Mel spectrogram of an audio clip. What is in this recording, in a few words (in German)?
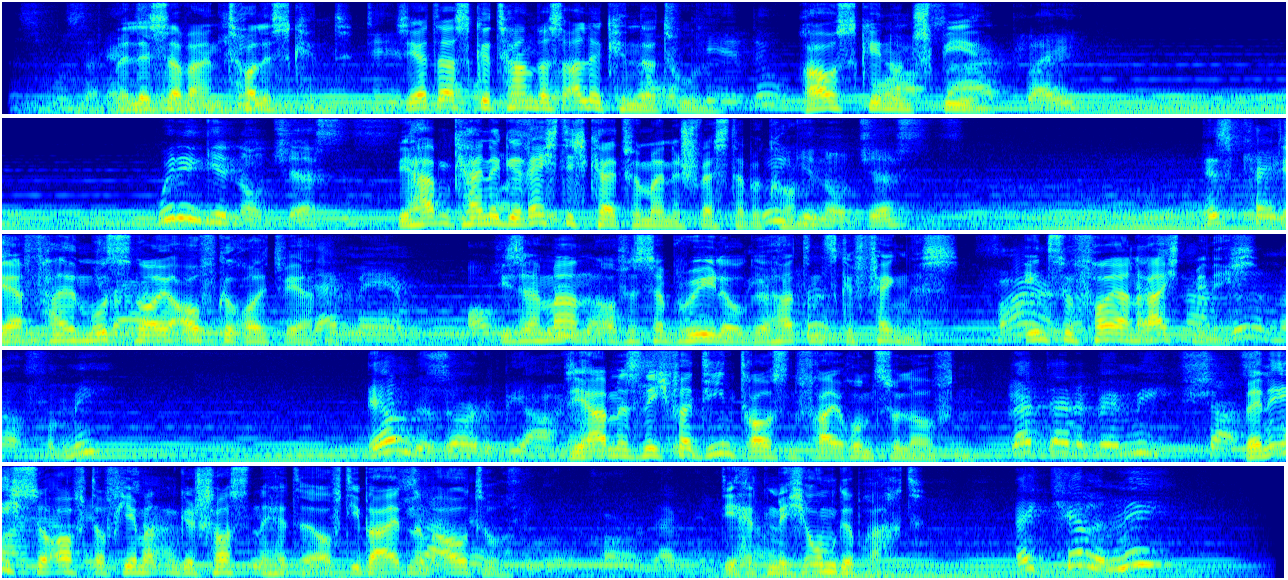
Dokumentation Voice Over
